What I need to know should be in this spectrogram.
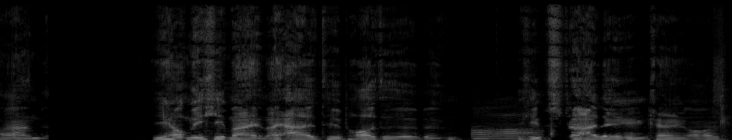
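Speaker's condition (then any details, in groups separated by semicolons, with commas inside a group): Cerebral palsy; speech affected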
